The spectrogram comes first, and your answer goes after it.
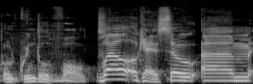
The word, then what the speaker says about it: Grindelwald: Is it Grindelwald or Grindelwald? Well, okay, so if you want to pronounce it properly, it would most likely be Grindelwald. Yeah. But all the Americans in the film say Grindelwald.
